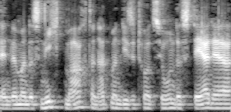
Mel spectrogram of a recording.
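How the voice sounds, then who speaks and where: With fairly even intonation and a fairly low pitch, a man talks at a fairly quick pace. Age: 40s. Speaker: e-commerce company founder. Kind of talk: interview. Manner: hesitant, many filler sounds.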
